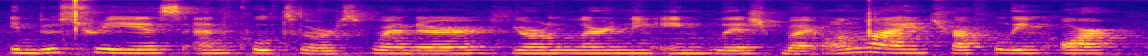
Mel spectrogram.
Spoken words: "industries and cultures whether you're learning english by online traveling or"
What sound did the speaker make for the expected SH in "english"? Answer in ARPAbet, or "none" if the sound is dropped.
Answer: SH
